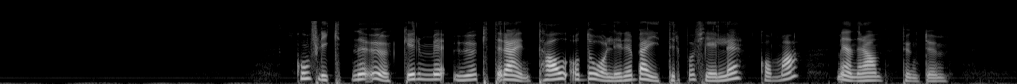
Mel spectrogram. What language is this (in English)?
Norwegian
